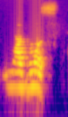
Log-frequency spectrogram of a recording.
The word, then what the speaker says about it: Nazmus: Yes, it is Nazmus.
